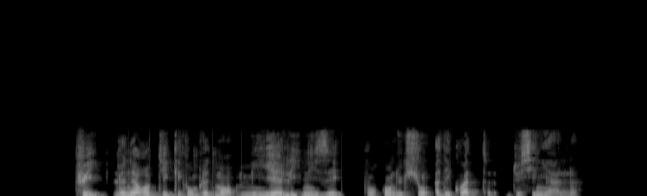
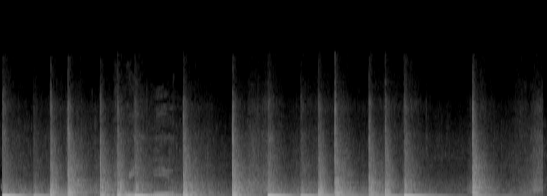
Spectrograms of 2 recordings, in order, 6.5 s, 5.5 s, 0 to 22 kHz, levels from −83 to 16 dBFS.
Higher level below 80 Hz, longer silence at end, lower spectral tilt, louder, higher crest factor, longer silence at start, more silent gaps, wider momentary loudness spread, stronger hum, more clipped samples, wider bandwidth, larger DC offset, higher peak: second, -64 dBFS vs -50 dBFS; first, 0.7 s vs 0 s; about the same, -6 dB/octave vs -6 dB/octave; second, -30 LUFS vs -26 LUFS; about the same, 20 dB vs 22 dB; first, 0.75 s vs 0 s; first, 3.46-3.64 s, 5.01-5.05 s vs none; first, 14 LU vs 10 LU; neither; neither; second, 7.8 kHz vs 12 kHz; neither; second, -10 dBFS vs -4 dBFS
